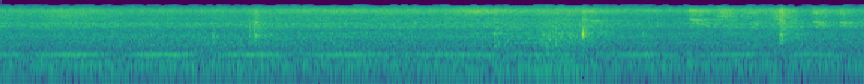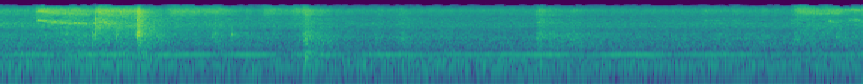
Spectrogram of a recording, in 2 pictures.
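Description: Finger-joint line woodworking machine running: a steady motor hum with a faintly pulsing tone, with scattered clicks and clanks and a few short hisses in the middle.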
